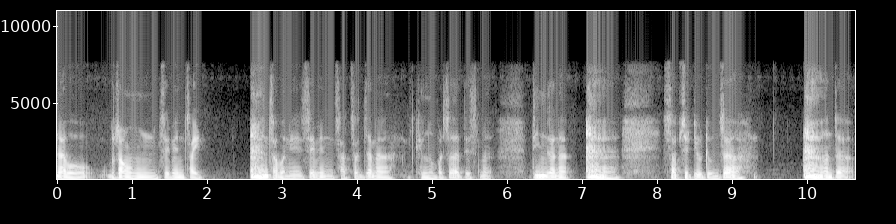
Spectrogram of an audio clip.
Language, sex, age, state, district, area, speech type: Nepali, male, 18-30, West Bengal, Darjeeling, rural, spontaneous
